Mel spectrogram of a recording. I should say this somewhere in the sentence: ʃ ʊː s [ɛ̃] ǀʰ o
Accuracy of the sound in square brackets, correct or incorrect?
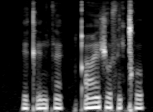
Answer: correct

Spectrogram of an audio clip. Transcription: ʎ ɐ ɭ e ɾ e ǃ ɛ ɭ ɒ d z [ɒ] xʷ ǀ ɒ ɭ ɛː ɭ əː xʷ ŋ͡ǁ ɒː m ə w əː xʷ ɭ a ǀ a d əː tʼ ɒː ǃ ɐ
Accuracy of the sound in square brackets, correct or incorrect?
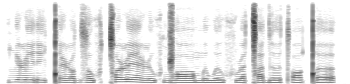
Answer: correct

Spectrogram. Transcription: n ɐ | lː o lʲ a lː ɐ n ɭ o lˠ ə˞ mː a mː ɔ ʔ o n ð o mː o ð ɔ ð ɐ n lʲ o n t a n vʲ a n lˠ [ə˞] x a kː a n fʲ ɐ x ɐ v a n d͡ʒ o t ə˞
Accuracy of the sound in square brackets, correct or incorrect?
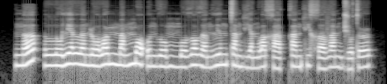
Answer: incorrect: ɐ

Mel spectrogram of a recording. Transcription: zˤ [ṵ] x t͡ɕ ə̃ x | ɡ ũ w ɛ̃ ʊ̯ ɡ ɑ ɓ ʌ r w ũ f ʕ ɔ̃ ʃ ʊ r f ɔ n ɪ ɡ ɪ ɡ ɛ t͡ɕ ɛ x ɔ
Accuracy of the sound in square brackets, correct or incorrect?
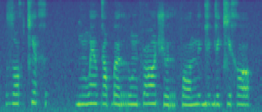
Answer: incorrect: u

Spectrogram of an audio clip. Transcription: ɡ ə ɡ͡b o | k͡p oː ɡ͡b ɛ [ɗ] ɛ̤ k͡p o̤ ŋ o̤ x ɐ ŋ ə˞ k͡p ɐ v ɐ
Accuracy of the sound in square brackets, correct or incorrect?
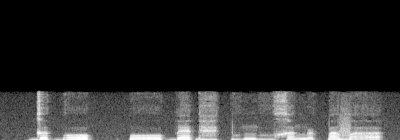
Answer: correct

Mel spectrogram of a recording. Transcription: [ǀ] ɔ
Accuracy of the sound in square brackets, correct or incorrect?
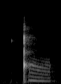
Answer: incorrect: ǃ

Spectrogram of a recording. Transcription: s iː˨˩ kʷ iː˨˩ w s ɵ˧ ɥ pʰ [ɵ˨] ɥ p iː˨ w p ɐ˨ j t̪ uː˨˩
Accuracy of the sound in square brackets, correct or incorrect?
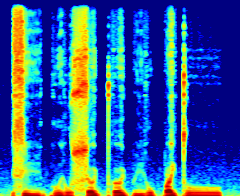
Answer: correct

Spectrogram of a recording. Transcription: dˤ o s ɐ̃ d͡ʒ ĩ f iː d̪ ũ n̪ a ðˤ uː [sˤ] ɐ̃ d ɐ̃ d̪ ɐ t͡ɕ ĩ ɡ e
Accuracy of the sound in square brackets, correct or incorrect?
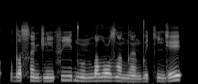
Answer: incorrect: zˤ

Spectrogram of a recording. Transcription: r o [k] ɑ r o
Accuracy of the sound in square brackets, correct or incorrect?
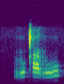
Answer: incorrect: ǁ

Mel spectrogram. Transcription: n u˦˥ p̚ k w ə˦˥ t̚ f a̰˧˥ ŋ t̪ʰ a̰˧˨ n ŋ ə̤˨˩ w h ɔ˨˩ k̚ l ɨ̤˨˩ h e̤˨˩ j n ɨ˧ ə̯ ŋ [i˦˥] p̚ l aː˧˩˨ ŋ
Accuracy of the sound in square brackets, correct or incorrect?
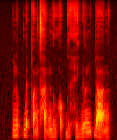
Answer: correct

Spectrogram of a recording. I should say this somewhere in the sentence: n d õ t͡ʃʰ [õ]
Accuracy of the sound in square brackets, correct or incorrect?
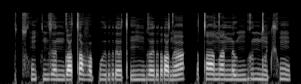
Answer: incorrect: ũ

